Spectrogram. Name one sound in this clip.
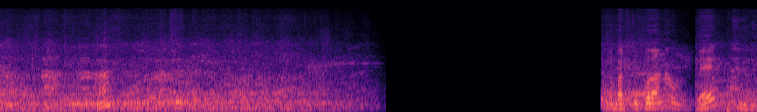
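A crowd of men talk loudly and busily close by.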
